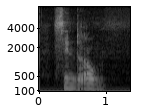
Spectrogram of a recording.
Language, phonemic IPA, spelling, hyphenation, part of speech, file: Dutch, /sɪnˈdroːm/, syndroom, syn‧droom, noun, Nl-syndroom.ogg
- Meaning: syndrome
